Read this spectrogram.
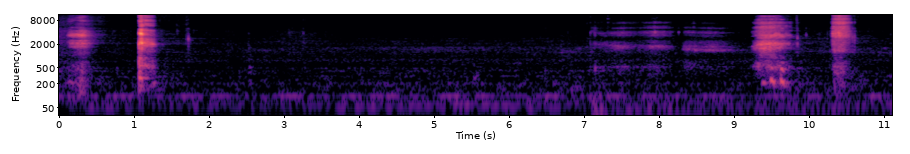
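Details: Four short, sharp, hissy bursts in a quiet room, the sudden explosive air release of sneezing.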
